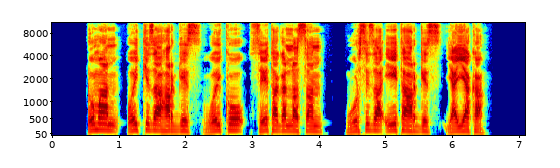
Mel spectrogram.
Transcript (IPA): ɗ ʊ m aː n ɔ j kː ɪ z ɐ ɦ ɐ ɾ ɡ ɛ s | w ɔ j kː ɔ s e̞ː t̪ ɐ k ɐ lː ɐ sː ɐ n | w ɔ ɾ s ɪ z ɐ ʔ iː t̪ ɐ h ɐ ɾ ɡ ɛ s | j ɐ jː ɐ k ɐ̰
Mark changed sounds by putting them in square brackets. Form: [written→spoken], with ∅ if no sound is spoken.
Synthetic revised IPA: ɗ ʊ m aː n ɔ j kː ɪ z ɐ ɦ ɐ ɾ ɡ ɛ s | w ɔ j kː ɔ s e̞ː t̪ ɐ [k→ɡ] ɐ lː ɐ sː ɐ n | w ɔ ɾ s ɪ z ɐ ʔ iː t̪ ɐ h ɐ ɾ ɡ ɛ s | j ɐ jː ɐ k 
